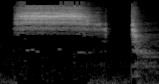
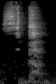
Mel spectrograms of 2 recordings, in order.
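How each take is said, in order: First: The two sounds are said slowly and separately. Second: The two sounds are blended quickly together. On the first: The speaker calls it wrong. "we don't say" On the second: The speaker calls it right. "we say them really fast"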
